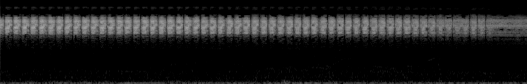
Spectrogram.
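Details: Summer cicada's high, rasping buzz throbbing in even pulses, around three per second, gradually easing in loudness toward the close.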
